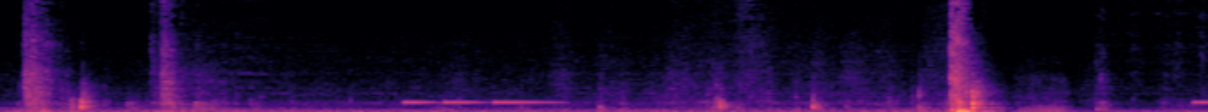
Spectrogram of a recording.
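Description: Metal exit door being opened from outside: a few light clicks, a short double electronic beep, then one loud clunk of the latch releasing as the door swings open, followed by fainter knocks.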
